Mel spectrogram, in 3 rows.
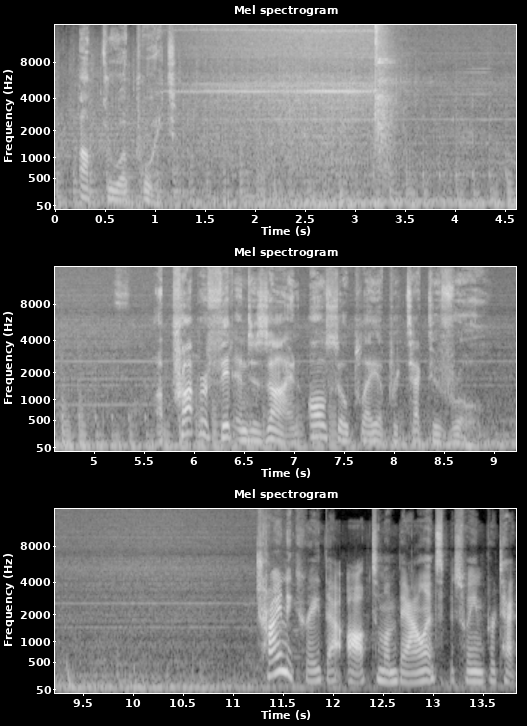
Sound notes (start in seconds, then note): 2.9 light clicks off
